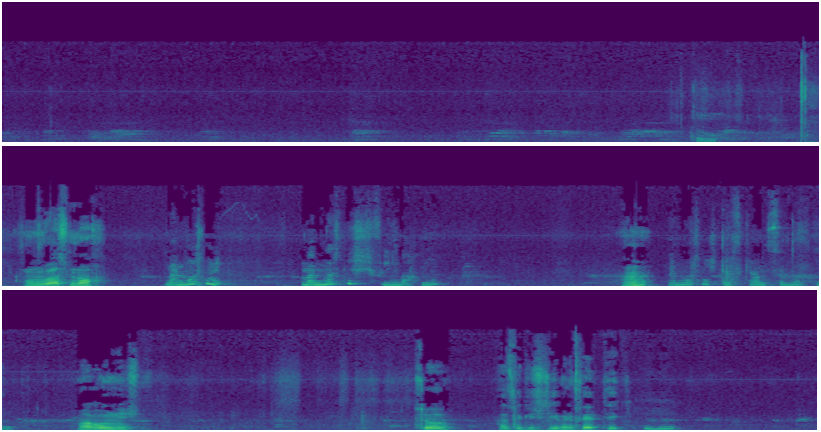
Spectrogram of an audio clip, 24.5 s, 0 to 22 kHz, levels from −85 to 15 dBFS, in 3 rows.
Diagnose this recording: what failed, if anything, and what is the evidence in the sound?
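No audible faults detected.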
